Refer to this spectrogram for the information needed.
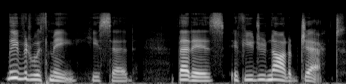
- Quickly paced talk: Yes, fast, 225 wpm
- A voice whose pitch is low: No, high, 195 Hz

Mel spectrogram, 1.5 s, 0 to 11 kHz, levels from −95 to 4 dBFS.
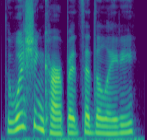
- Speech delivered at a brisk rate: Yes, fast, 245 wpm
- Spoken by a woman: Yes, female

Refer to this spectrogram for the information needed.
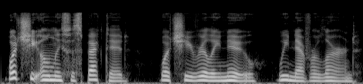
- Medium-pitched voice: Yes, medium, 180 Hz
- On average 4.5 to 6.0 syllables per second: Yes, 5.5 syllables/s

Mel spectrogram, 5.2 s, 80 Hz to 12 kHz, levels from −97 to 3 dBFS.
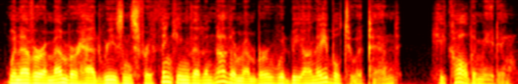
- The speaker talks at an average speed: No, fast, 220 wpm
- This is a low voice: Yes, low, 120 Hz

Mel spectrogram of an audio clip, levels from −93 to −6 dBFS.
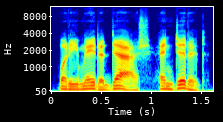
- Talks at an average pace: No, fast, 295 wpm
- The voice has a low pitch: Yes, low, 105 Hz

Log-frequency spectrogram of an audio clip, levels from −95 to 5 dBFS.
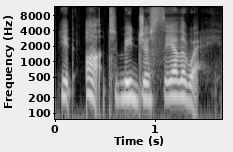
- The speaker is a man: No, female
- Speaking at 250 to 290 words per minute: Yes, fast, 285 wpm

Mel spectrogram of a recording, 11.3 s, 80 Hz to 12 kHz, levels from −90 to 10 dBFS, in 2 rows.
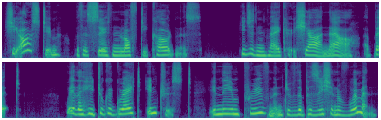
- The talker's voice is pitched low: No, high, 235 Hz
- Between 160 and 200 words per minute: No, average, 150 wpm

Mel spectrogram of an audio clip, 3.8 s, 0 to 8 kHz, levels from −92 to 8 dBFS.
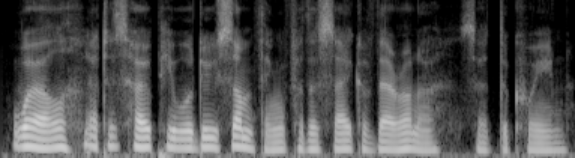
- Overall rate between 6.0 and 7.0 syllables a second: No, 5.7 syllables/s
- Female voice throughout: No, male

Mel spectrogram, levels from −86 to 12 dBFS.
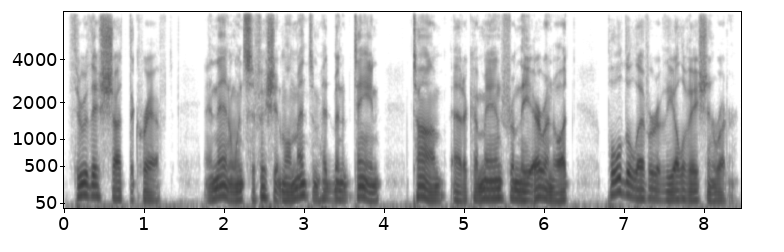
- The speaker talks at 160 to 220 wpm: Yes, average, 190 wpm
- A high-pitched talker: No, very low, 95 Hz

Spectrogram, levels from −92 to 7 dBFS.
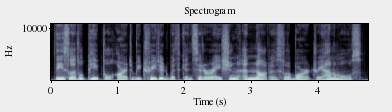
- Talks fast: No, average, 175 wpm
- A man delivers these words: No, female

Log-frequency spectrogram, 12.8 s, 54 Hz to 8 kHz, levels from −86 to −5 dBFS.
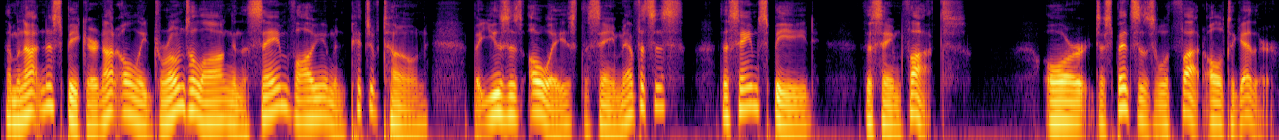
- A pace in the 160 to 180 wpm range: No, average, 145 wpm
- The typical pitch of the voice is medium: No, low, 110 Hz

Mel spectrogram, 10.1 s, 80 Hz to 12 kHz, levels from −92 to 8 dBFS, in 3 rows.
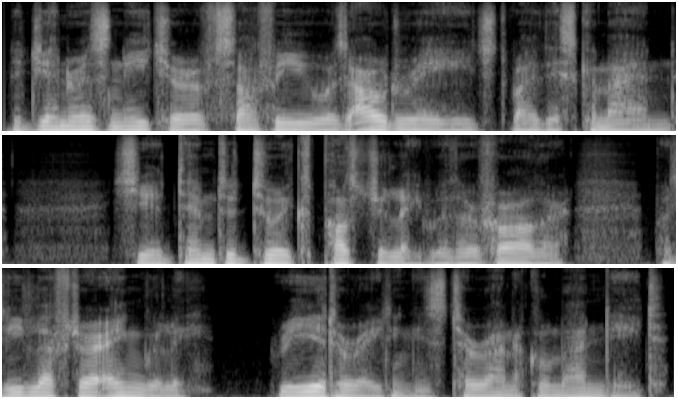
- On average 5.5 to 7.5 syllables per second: Yes, 5.8 syllables/s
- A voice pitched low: Yes, low, 100 Hz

